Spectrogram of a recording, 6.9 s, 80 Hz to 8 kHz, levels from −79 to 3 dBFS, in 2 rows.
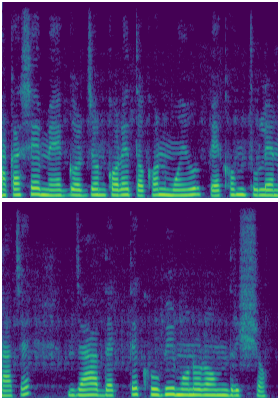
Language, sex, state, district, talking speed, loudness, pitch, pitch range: Bengali, female, Tripura, West Tripura, 120 wpm, -15 LUFS, 220 Hz, 210-230 Hz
